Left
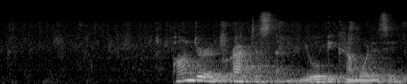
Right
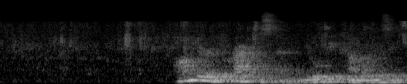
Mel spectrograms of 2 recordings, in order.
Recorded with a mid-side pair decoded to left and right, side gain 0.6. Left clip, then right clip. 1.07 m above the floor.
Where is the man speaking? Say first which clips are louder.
Left 4 dB; 65° left, 0.7 m.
